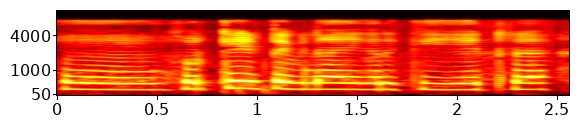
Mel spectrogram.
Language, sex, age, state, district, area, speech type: Tamil, female, 18-30, Tamil Nadu, Sivaganga, rural, spontaneous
